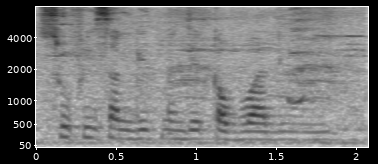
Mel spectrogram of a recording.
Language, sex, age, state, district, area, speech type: Marathi, female, 60+, Maharashtra, Thane, urban, spontaneous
